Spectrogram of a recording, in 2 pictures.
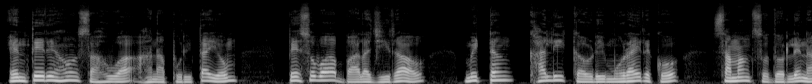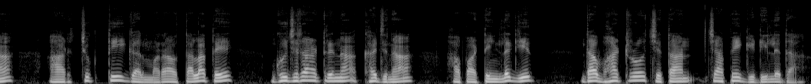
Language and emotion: Santali, neutral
